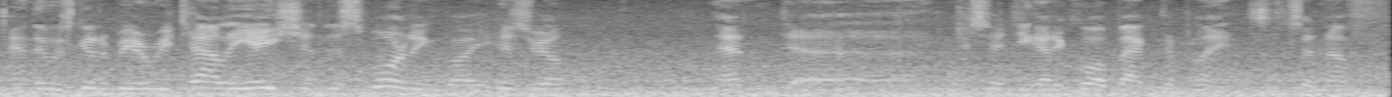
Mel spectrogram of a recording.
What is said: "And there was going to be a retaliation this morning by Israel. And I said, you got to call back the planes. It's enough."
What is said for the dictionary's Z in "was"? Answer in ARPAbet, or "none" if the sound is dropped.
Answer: Z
